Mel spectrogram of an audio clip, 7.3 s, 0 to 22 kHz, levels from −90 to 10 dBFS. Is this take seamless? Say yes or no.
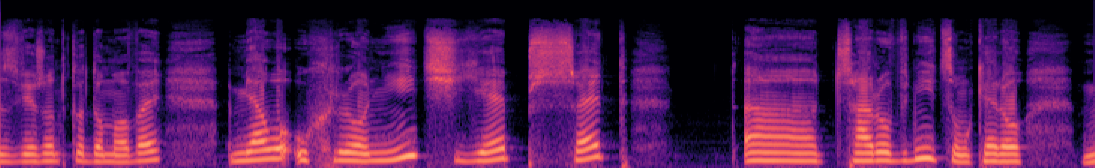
yes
